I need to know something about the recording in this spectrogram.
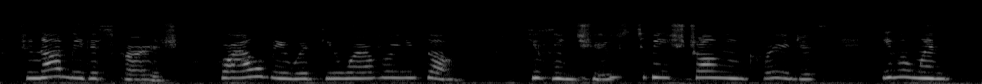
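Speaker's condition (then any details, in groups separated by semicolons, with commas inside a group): Brain injury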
